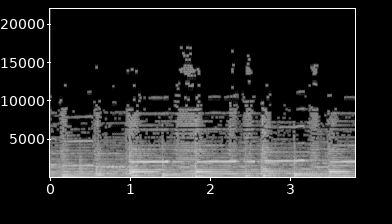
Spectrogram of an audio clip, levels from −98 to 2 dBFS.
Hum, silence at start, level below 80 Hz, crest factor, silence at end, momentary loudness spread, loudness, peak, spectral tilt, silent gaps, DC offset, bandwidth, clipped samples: none; 0 s; -36 dBFS; 16 dB; 0 s; 6 LU; -22 LUFS; -6 dBFS; -3.5 dB/octave; none; under 0.1%; 16.5 kHz; under 0.1%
